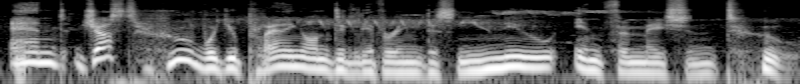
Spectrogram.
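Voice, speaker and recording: A haughty fantasy official, acted by a man, condescending and smug. He draws out formal phrases slowly, with wildly swooping intonation. Faint outdoor ambience sits behind the voice. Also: lowish voice, a little mellow, a little hiss or hum, heavily acted. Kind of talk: fantasy audio roleplay acting.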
